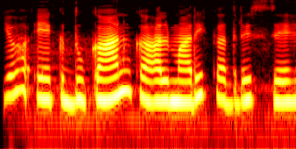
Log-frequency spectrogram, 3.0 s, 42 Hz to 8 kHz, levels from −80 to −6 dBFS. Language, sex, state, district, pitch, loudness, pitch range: Hindi, female, Jharkhand, Garhwa, 240 Hz, -15 LUFS, 230-255 Hz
